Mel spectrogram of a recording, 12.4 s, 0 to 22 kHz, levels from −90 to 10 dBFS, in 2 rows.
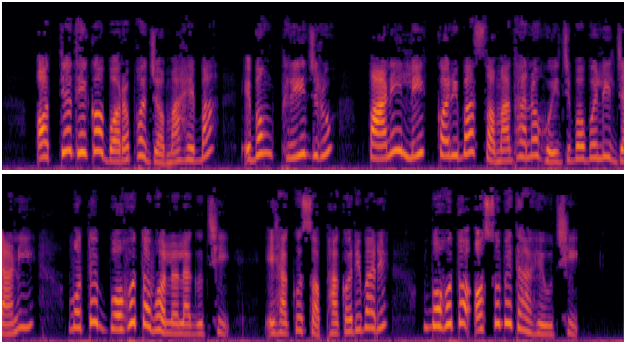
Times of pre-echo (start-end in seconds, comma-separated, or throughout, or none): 0.57-0.74, 7.61, 10.76-10.79, 11.36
